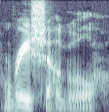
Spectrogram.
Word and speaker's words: Ra's al Ghul: No, occasionally do you pronounce it Raish al Ghul, right?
